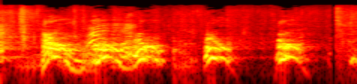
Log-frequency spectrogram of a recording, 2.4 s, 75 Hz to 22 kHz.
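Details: Golden Retriever puppies on their first outing in a wood, playing with other dogs in a protected dog area at Hundeskov on 9 November 2024; short bursts of yelping, whiny barks, three main outbursts, with softer whimpering in between.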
